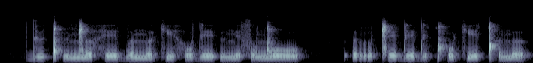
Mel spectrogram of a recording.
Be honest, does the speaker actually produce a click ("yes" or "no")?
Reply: yes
